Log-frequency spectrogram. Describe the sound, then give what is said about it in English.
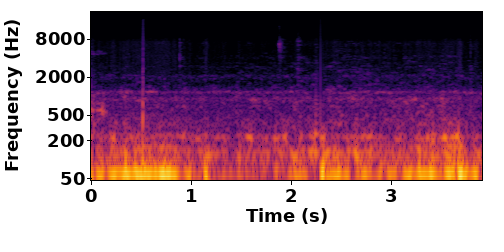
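Low, steady engine rumble of a car driving on the road, a continuous deep drone with a few soft bumps and swells in loudness. “we are driving right now”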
